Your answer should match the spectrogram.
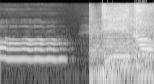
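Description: A woman's unaccompanied voice holds a long sung note that stops about a second in. A recorded pop song with full instrumental backing and a lead vocal then comes in abruptly and much louder.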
